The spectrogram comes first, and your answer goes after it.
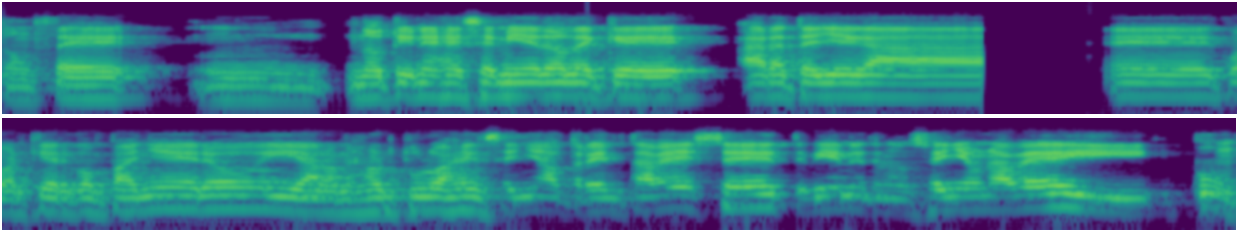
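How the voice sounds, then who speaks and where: Delivered at a fairly quick pace with fairly even intonation, the voice is an unremarkable speaking voice. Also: man. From Andalusia, Chipiona (Cádiz). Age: 30s. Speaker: real estate agent. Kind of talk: casual interview chat.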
